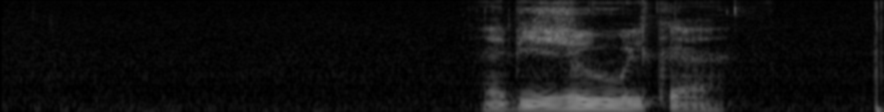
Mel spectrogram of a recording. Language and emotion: Russian, positive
